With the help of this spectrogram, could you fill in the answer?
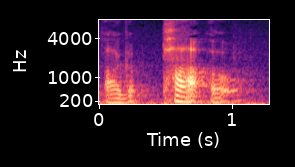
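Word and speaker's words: agapao (ἀγαπάω): Do you see that accent mark over the A, the alpha? You emphasize it, agapao. That's how that's pronounced, okay?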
